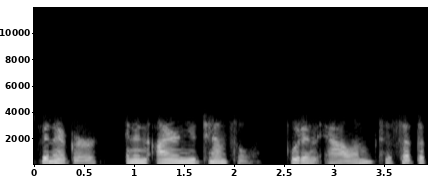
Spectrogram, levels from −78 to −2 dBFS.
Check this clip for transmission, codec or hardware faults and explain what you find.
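Two faults are audible: narrowband low-bitrate speech coding across the whole recording, and one short concealed dropout near the end.

The G.729 codec damage runs throughout and is plainly audible. The speech sits in a telephone band of about 200 Hz to 3.4 kHz, so it sounds thin and muffled at the top. G.729 rebuilds each 10 ms frame from a vocal-tract filter, a pitch predictor and a handful of coded pulses, and the roughness and slightly synthetic edge on the voice are consistent with that scheme at 8 kbit/s, likely the G.729A variant.

VoIP packet loss concealed by the speech codec occurs from about 3.46 to 3.50 s. Roughly 30 ms of signal is missing, consistent with a single lost packet. The decoder fills the gap by repeating its last pitch and filter state at falling gain, so the sound there smears into a buzzy tone or coloured noise that fades instead of a clean cut. Because each frame depends on the one before, the speech stays weak or distorted for a short time after the gap.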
